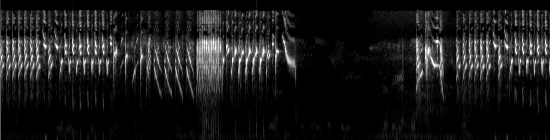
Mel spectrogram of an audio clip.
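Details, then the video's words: European goldfinch in tiwawati song. Dense, fast stuttering chirp series and a harsh buzzy burst fill the first half, then a pause, then renewed rapid twittering. "تغريد الحسون طيواواطي"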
